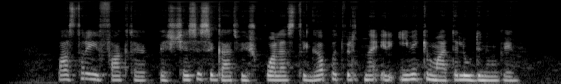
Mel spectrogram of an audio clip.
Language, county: Lithuanian, Šiauliai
